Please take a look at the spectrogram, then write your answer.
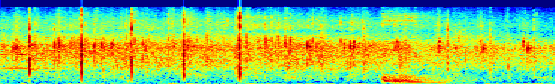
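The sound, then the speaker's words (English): An audience applauds fathers on Father's Day with steady, dense clapping, punctuated by several sharper, louder claps that stand out from the wash of hands, holding a fairly even level throughout. “Can we just give all of our fathers a round of applause?”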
